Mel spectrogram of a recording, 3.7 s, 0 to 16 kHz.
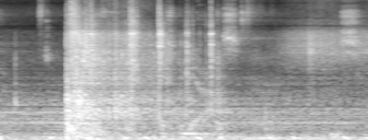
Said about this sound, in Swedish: Och det här, det här, det här intetsägande ansiktet liksom exploderar när han trycker av kulan mot sin tinning på vägen ner. Det här har jag gjort varje dag i 20 år, säger han. Så smäller han av.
